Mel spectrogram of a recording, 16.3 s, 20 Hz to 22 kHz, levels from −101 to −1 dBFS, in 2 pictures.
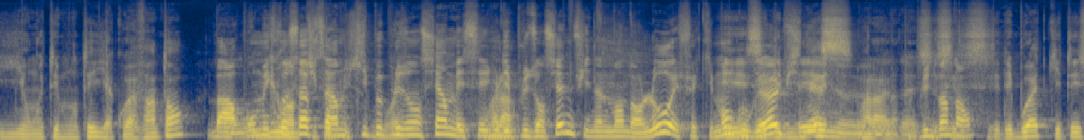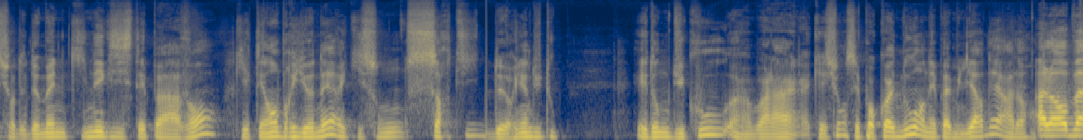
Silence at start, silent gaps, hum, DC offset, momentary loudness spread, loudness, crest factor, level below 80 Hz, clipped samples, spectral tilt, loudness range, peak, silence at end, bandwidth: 0 s; none; none; under 0.1%; 9 LU; -19 LUFS; 18 dB; -68 dBFS; under 0.1%; -6 dB/octave; 6 LU; 0 dBFS; 0 s; 19.5 kHz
